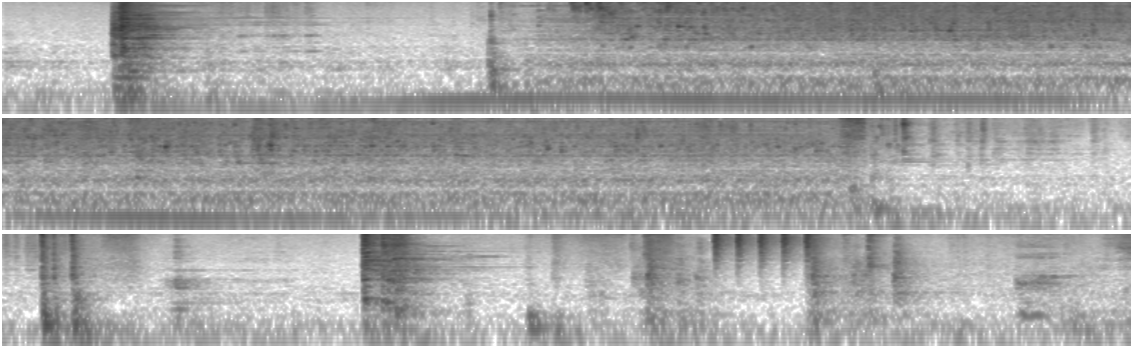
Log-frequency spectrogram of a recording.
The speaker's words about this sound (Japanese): 夕食の準備に取り掛かった音ですこの日はスパゲティとスープを作ったんですが、えー、お鍋を火にかけようとしたところガスの元栓が閉まっていてつい声が出てしまいました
